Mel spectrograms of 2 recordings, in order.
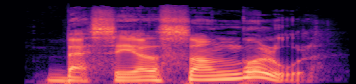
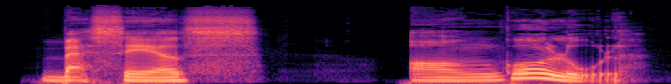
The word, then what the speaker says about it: beszélsz angolul: In that case, you will say in Hungarian, beszélsz angolul. While the difference seems small, it is very significant. Let's say it slowly now. Beszélsz angolul.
